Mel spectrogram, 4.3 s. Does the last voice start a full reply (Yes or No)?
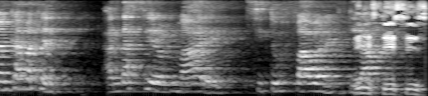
Yes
